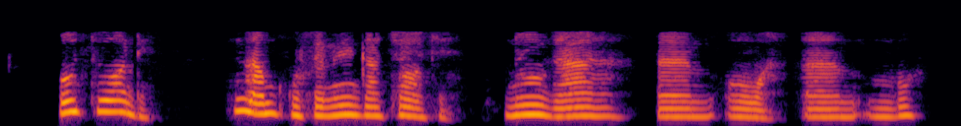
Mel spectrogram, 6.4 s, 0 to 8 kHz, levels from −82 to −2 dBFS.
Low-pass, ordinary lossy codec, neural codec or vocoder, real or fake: 7.2 kHz; AAC, 16 kbps; none; real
